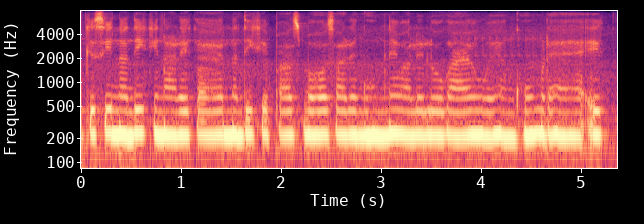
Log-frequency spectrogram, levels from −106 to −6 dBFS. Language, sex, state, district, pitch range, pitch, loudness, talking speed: Hindi, female, Bihar, Muzaffarpur, 215-220 Hz, 220 Hz, -11 LUFS, 235 wpm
